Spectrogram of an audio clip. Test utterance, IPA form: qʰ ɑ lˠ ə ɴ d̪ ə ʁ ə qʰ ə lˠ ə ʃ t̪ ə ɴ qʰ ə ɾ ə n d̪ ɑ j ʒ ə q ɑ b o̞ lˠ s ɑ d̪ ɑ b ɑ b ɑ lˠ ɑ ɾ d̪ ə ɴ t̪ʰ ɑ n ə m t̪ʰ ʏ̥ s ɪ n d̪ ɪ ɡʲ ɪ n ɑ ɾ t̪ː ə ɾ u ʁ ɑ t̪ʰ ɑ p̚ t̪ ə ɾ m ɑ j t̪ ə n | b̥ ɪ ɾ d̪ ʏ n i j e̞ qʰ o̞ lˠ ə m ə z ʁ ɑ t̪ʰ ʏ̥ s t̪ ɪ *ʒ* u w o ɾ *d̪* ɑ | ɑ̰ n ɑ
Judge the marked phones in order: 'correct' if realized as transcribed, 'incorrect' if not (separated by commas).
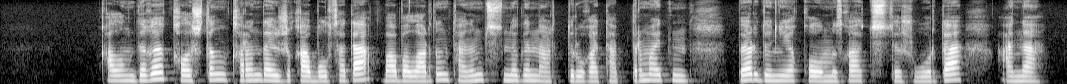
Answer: correct, correct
